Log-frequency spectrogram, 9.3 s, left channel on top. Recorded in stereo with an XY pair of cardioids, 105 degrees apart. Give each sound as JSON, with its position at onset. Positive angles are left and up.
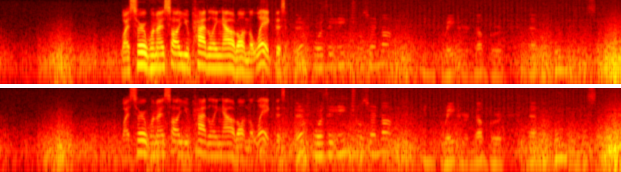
{"t": 1.8, "sound": "a man speaking", "azimuth_deg": 65}
{"t": 4.4, "sound": "a man speaking", "azimuth_deg": -25}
